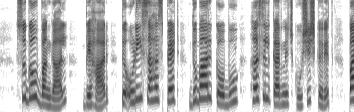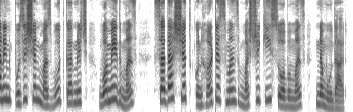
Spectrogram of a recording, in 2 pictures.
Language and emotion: Kashmiri, neutral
